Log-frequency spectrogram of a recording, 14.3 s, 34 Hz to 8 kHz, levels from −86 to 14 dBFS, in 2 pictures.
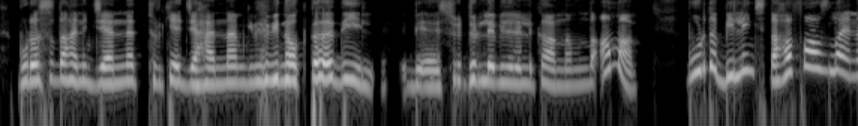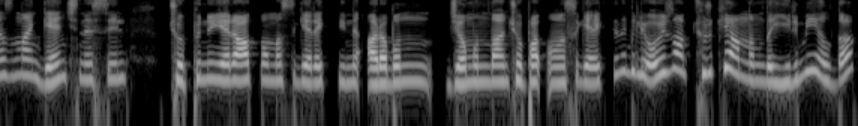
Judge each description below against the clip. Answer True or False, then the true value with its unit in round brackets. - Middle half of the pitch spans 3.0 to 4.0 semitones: True (3.3 semitones)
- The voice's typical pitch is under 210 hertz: False (245 Hz)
